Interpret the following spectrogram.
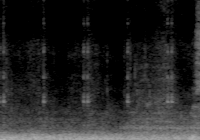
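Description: KAMAZ truck's diesel engine running low and steady, heard from inside the cab as the truck rolls slowly, with a few faint light ticks about two a second.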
